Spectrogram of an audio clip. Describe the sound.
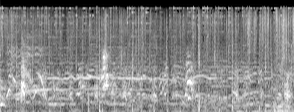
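A dozen or more dogs on leashes, one named Beardsley, bark and yip in scattered, overlapping bursts, moderately loud, with a busy background and faint voices mixed in.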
